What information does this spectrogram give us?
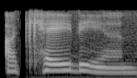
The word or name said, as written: Acadian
